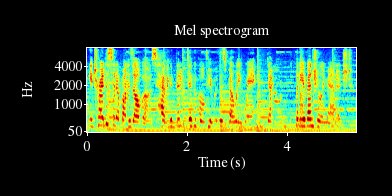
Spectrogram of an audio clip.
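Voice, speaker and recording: A woman's voice: mid-range voice, fast talker, over music. A woman podcast host reading fan fiction aloud in an amateur, casual narration style.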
